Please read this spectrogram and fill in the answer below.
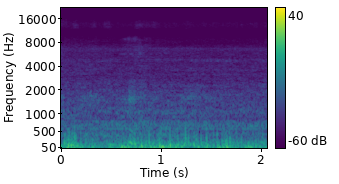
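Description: Steady low rumble of background noise, a dull drone with no distinct event.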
